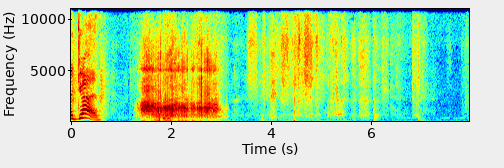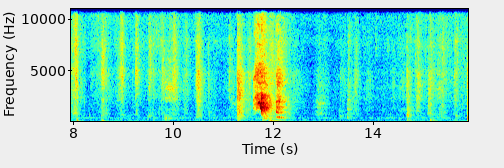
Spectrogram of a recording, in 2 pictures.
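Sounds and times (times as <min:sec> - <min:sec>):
soft handling and rustling: 0:01.3 - 0:11.3.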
